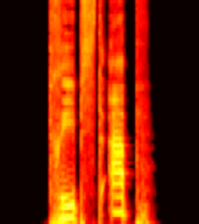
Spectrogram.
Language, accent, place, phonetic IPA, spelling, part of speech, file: German, Germany, Berlin, [ˌtʁiːpst ˈap], triebst ab, verb, De-triebst ab.ogg
- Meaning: second-person singular preterite of abtreiben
